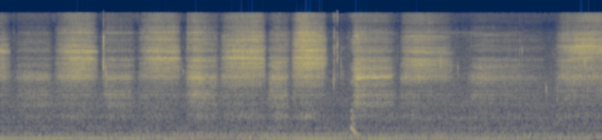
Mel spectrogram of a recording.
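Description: A man puffing and huffing air through pursed lips in short repeated breaths, about one a second, to cool scalding-hot sea snail meat, with one short falling vocal sound about five seconds in.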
